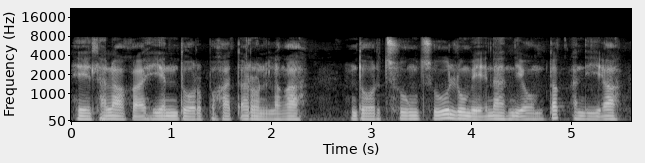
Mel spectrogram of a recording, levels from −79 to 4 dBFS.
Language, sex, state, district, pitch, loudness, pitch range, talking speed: Mizo, male, Mizoram, Aizawl, 110 Hz, -19 LUFS, 105-110 Hz, 190 wpm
